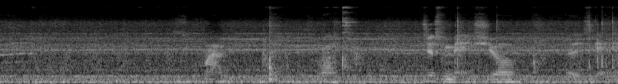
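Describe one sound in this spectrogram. A blender cup clinks and scrapes as it is lifted off.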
